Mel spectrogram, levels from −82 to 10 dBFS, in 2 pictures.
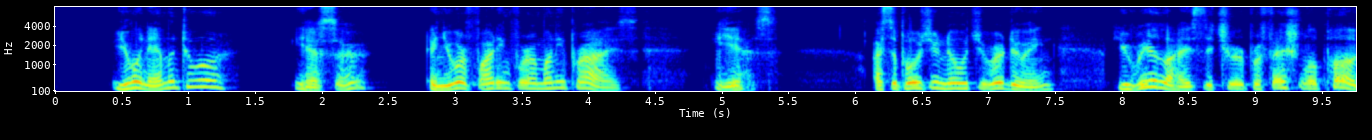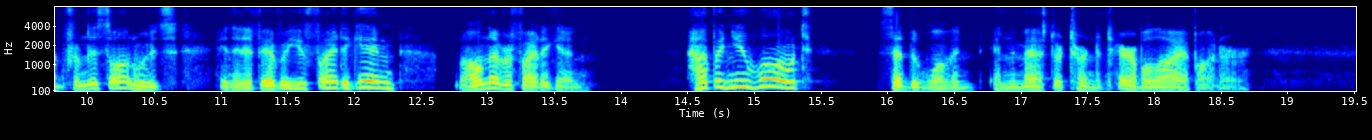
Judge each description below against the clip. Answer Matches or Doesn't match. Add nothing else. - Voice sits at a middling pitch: Matches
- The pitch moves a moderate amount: Doesn't match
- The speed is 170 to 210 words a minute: Matches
